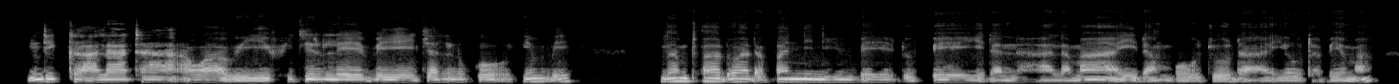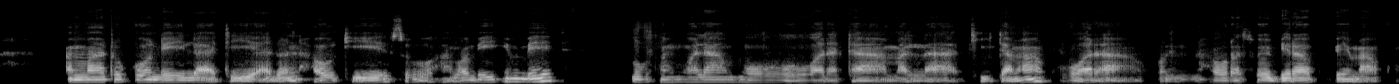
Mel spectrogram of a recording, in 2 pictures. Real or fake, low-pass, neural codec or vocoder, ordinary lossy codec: real; 14.4 kHz; none; none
